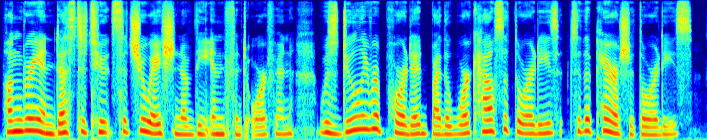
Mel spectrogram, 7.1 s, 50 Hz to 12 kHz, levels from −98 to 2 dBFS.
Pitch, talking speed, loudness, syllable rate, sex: 225 Hz, 170 wpm, -17 LUFS, 6.0 syllables/s, female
